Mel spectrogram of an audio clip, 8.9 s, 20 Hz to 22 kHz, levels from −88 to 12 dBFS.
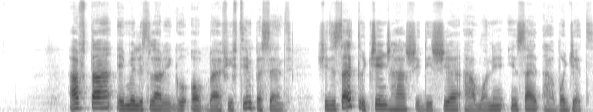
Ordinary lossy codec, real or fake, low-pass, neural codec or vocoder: none; real; none; none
